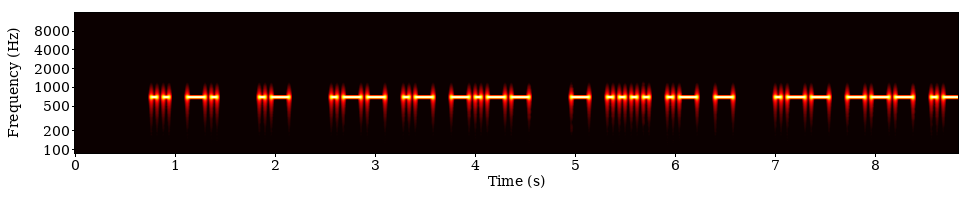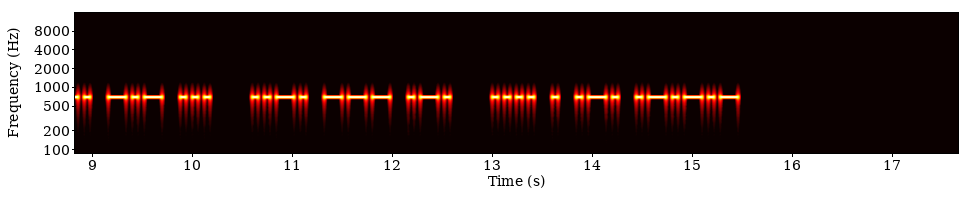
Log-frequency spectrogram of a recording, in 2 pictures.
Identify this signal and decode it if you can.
Morse code, heard as a keyed tone, about 20 wpm, 700 Hz. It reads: IN A WAY THAT WORKS FOR HER.
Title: Sentences with 4-Word Phrases - Spoken Beginning - 20wpm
